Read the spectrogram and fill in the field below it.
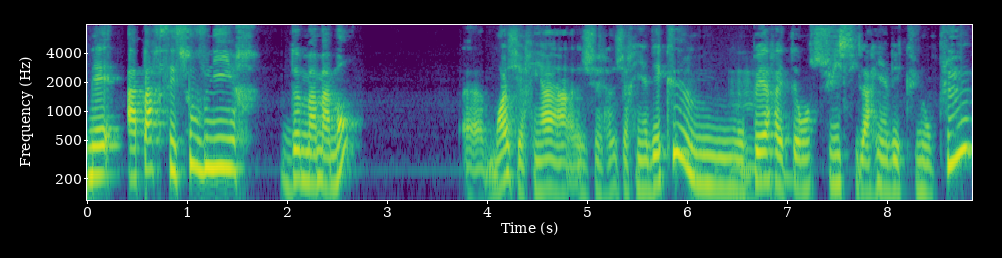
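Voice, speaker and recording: Speaking at a very slow pace, a woman lets her pitch swing very widely. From Switzerland. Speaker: nurse and caregiver. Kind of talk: interview.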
